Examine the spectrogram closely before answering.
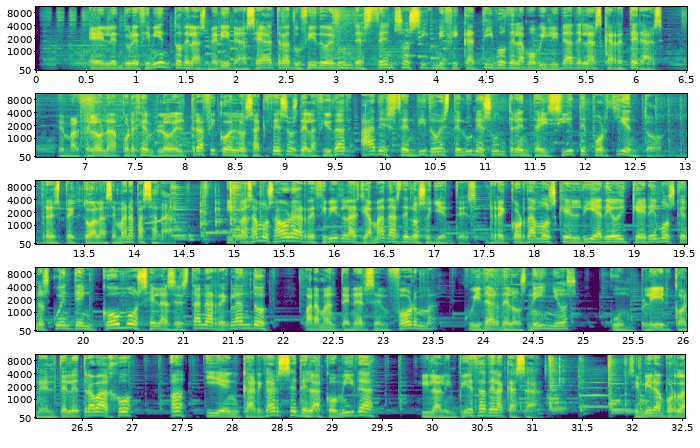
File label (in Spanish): INFORMATIVO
